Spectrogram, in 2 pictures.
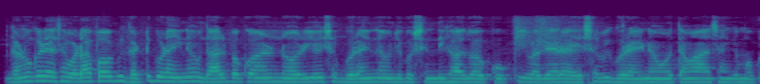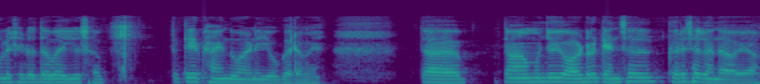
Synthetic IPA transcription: ɡʱɐɽ̃õkɐɽeɐs̬ãʋɐɽ̤apaːʋbiɡʱɐʈɡʱʊɽ̤aːĩnd̪aːɦũd̪aːlpɐkoaːɦɪɽ̃ɔːɾɪɦoisɐb̚ɡʱʊɾaːĩnd̪aːɦũd͡ʑeːkosɪ̃nd̪ʱikʰaːd̪oaːkoːkiʋɐɣɛːɾɦɪsəbiɡʱʊɾaːĩnd̪aːɦũt̪ɐʋ̤ãɐsãkʰemoːkleʃeɽət̪ɐʋaɪɦosɐbʱ | t̪ɐkeːɾkʰaːĩːn̆d̪oaːɦɪɽ̃ɪɦoɡʱɐɾəmẽ | t̪ɐ | t̪ɐʋ̤ãmʊ̃ɦɪ̃ɲd͡ʑoiɦoaːɾɖəɾkɛːnsəlkɐɾes̬ɐ̃ɡʱə̃nd̪aɦʊjaː

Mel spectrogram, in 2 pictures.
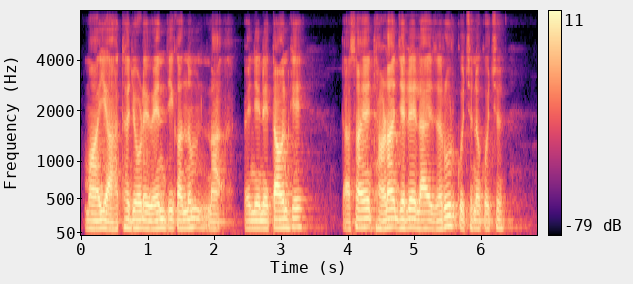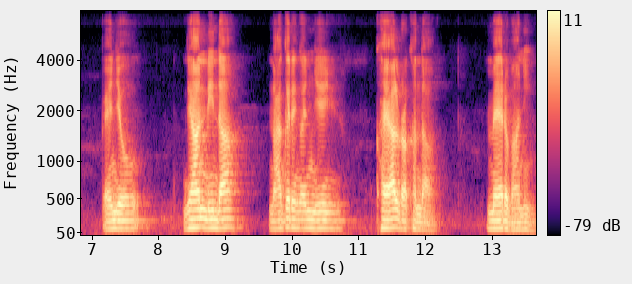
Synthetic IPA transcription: mãːɪɦaɦɐt̪ʰə̆d͡ʑoːɽeʋẽːnt̪ikɐ̃nd̪ʊmnapɐ̃ɦɪ̃ɲd͡ʑeneːt̪aːʋʊnɪ̆kʰeː | t̪ɐɐsãːẽt̪ʰaːɽ̃ad͡ʑɪlelaːɪzɐɾuːɾkʊd͡ʑʱʊnɐkʊd͡ʑʱʊ̆ | pɐ̃ɦɪ̃ɲd͡ʑo | d̪ʱjaːnɗĩːn̆d̪a | naːɡɪɾẽɡənd͡ʑi | xɐjaːlɾɐkʰə̃nd̪a̰ː | mɐɦɪɾbaːniː

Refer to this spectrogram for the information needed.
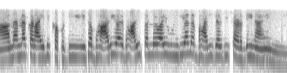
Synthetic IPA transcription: ɦãːnɐnɐkɐɽ̤aːibʱikʰɐpd̪iɪsɐbʱaːɾiʋaːbʱaːɾit̪ɐlːeʋaːɾiɦũːnd̪iɛːt̪ɐbʱaːɾid͡ʒɐld̪isɐɽ̤d̪inaːɦɪn

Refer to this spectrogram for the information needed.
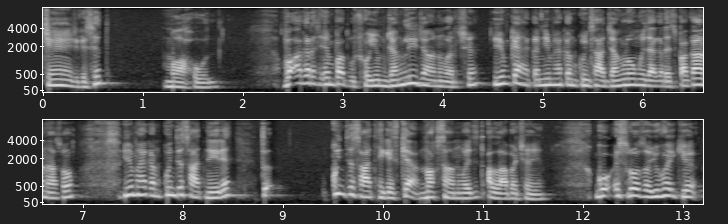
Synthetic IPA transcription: t͡ʃẽːd͡ʒɡɐsʰit̪ | maːhoːl | ʋɐɐɡɐɾɐsʲɐmpɐt̪̚ut͡ʃʰoːjimd͡ʒɐŋɡliːd͡ʒaːnʋɐɾt͡ʃʰijimkɐɦɛkɐnjimɦɐkɐnkunʲsaːt̪̚ʰd͡ʒɐ̃ŋɡloːmɨnd͡ʒʲɐɡɐɾɐsʲpɐkaːnaːsoːjimɦekɐnkunʲt̪isaːt̪ʰniːɾit̪̚ʰt̪ɨ | kunʲt̪isaːt̪ʰekʲɐsʲkʲjaːnɐksaːnʋɐːjt̪it̪ʰɐlːaːbɐt͡ʃaːjin | ɡoːʔɪsɾoːzɐjuɦojki

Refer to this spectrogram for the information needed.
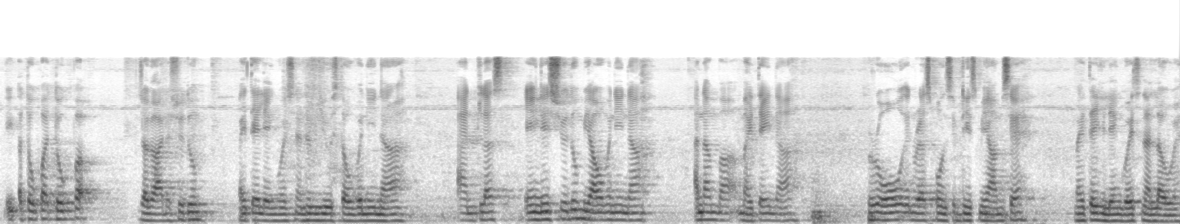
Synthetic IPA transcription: ɐtok̚pɐːtok̚pɐ | d͡ʒɐɡadɐsudumː | ɐ̰jtɐjleŋɡwed͡ʒnɐdumjuztɐwbɐninɐ | ḛnplɐsiŋɡlissudumjawbɐninɐ | ɐ̰nɐmbɐmɐjtɐjnɐ | ɾolenɾesponsibilismɐjamse | mɐjtɐjɡileŋɡwejd͡ʒnɐlɐwe

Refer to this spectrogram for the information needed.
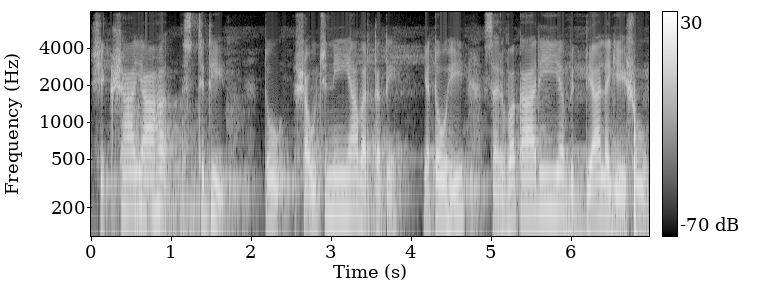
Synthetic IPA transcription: ʃikʂaːjaːɦɐ̆st̪ʰit̪it̪uʃɐwt͡ʃniːjaːʋɐɾt̪ɐt̪eː | jɐt̪oːɦisɐɾʋɐkaːɾiːjɐʋid̪jaːlɐjeːʂu

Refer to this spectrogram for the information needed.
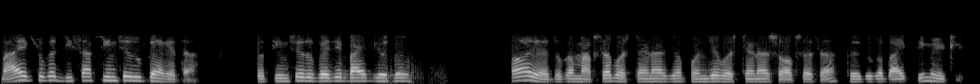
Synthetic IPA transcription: bajk̚t̪ukad̪isak̚t̪inseɾupjaɡʱɛt̪a | t̪ɔt̪iːnseɾup̬jat͡ɕiːbajk̚ɡʱet̪u | ɦajat̪̬ukamapsabəst̪eɽ̃aɾkĩw̃ʋapəɳd͡ʑebəst̪ɛɽ̃aɾsɔpsasat̪əɾit̪ukabajk̚t̪ʰiːmeɭʈli

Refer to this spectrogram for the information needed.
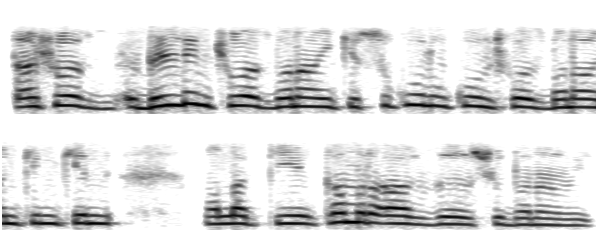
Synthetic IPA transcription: t̪ɐʃʰuɐsbilɖiŋɡt͡ʃʰuɐs̬bɐnaːĩkisukuːlkuːlt͡ʃʰuɐs̬bɐnaːnʲkinkin | mɐt̪lɐb̚kikɐmɾaːɡzəːzt͡ʃʰubɐnaːʋĩ

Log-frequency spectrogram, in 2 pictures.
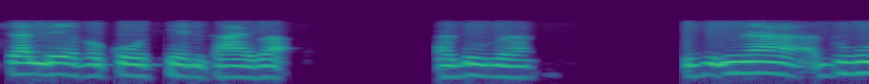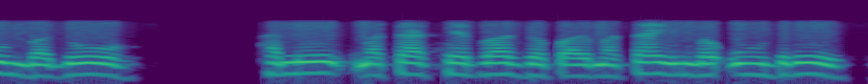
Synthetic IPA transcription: t͡ʃalːeabakʰɔsentʰajbaː | duɡa | ziŋnaa̰duɡumbad̪ɔ | kʰanimatasebazɔpaɾmasainbaʔud̪ɾe

